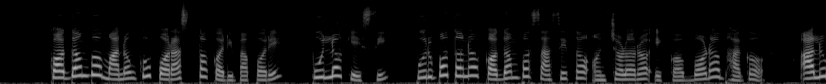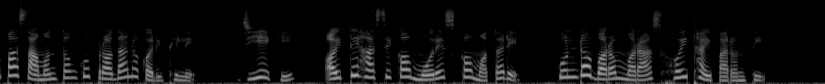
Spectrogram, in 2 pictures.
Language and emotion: Odia, neutral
